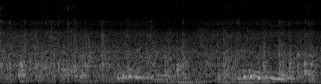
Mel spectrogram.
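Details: Free-range flock of fancy pigeons giving soft, low cooing phrases, one near the start and a longer rolling coo near the end, over a steady background hiss.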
